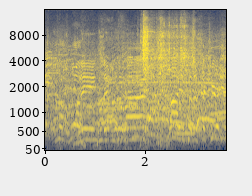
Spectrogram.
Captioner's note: crowd cheering; Sting thudding into railing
